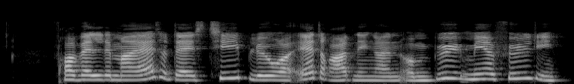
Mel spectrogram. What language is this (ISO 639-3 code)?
dan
